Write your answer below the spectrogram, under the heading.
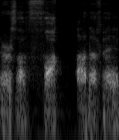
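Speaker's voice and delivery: whispering voice. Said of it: "I'm gonna go ahead and whisper to the party members".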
